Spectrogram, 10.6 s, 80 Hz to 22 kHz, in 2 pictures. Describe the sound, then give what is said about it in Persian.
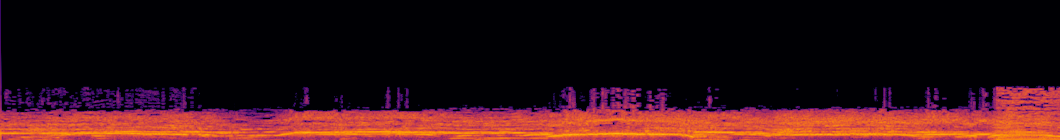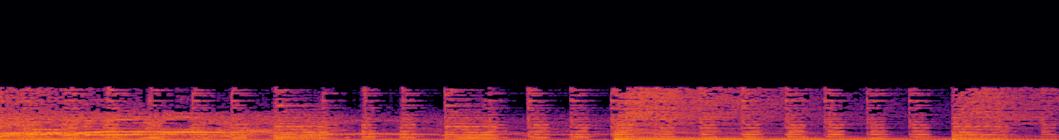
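A crowd of protesters screams and wails in panic during the Ashura 88 protests as a police van runs over a man, many overlapping loud voices rising and falling for about five seconds before giving way to a steady music bed. “دنده عوض می کند و از روی مرد می گذرد و فریادها رنگ فوقان می گیرد.”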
